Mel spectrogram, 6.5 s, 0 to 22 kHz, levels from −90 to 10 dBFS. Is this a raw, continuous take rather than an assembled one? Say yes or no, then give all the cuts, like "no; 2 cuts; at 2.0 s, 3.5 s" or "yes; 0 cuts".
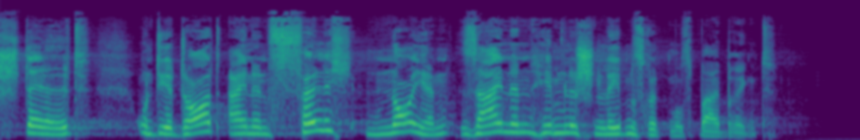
no; 1 cut; at 3.4 s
